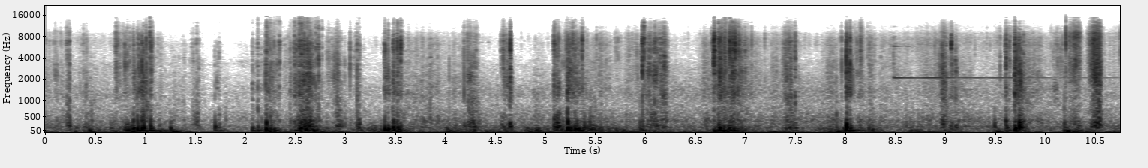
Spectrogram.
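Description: Irregular thuds, scuffs and scrapes of a roofer moving on asphalt shingles and handling roofing material, about one or two a second.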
